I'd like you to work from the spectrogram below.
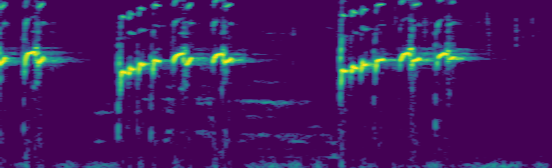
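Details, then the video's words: Greater green leafbird, a female singing to entice males: three bursts of rapid chattering clicks, each sliding into a bright whistled trill, roughly a second apart. "SUARA BURUNG CUCAK IJO BETINA GACOR MEMANCING JANTAN"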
